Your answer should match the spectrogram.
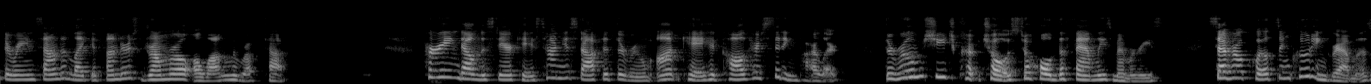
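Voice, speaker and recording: A woman's voice: on the high side, lively intonation, brisk, pushed and bright. A woman storyteller reading a children's storybook aloud with expression.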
